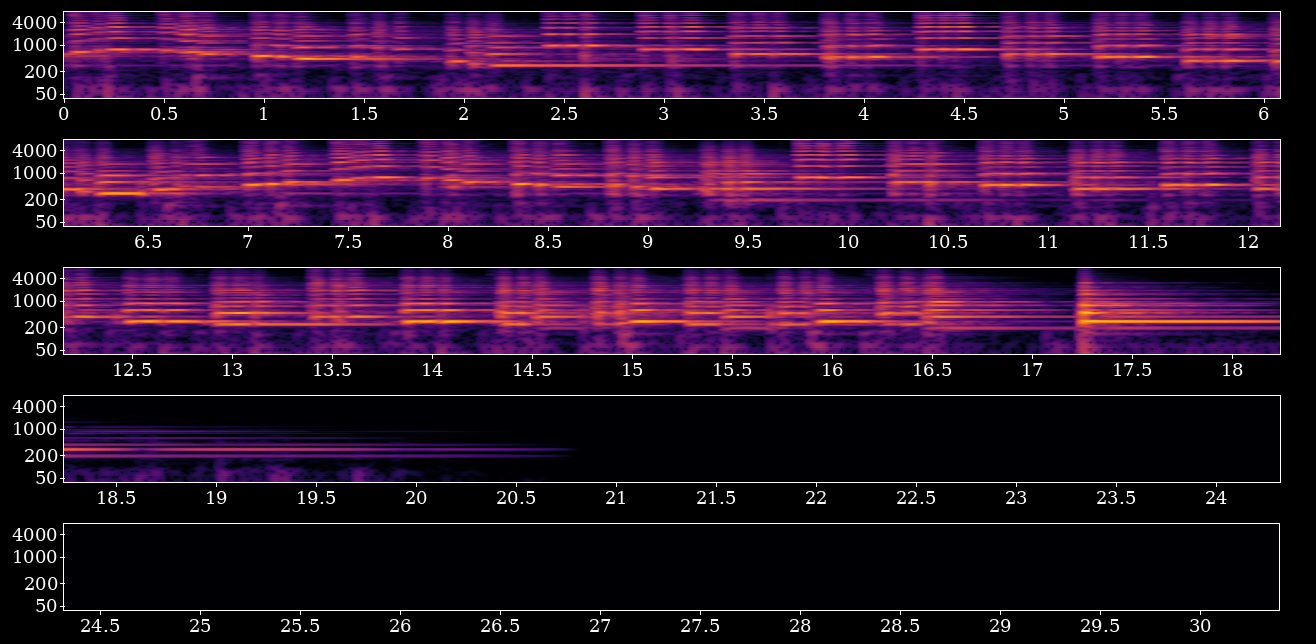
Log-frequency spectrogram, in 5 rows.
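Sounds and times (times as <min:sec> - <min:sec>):
violin playing an etude: 0:00.0 - 0:19.7.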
